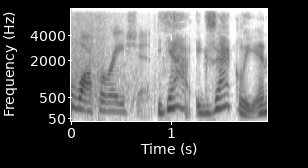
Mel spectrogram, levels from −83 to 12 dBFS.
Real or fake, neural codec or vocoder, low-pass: real; none; 7.2 kHz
